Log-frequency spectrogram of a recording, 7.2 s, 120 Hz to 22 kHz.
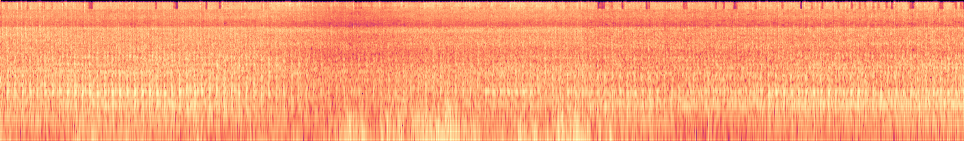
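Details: Warm Toyota 3.3 V6 idling with a fairly regular light knock, about three or four a second, from the intake manifold side once warmed up; owner unsure whether rod knock or intake manifold leak.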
